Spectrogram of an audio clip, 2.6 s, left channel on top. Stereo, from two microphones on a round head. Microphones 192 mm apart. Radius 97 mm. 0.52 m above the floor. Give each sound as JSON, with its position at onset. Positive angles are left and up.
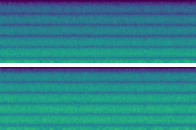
{"t": 0.0, "sound": "a drone", "side_deg": -75}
